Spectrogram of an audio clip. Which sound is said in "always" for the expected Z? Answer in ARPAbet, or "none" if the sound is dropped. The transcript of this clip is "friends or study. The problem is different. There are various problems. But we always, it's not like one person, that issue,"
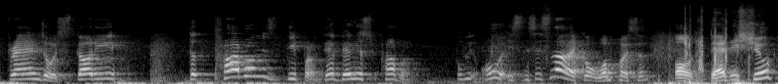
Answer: S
